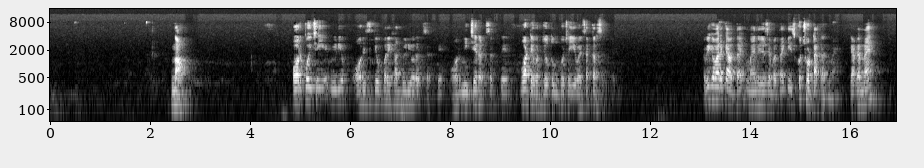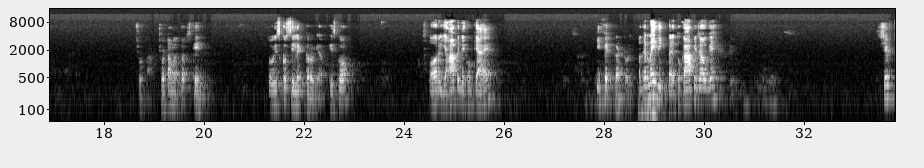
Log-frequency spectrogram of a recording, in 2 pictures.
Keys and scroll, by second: 0.0 space, 29.6 shift+2.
